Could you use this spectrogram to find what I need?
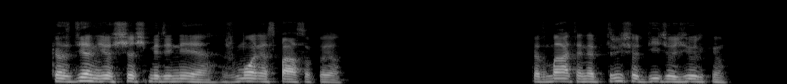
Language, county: Lithuanian, Vilnius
